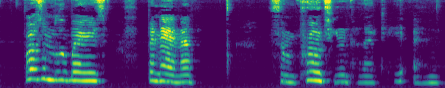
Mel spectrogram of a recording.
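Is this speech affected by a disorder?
Yes: brain injury.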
